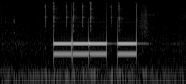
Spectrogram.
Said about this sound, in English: Looks like the numbers are going there. I can hear the DTMFs.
